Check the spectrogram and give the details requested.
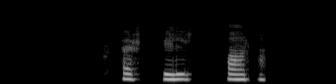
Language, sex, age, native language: Icelandic, male, 9, Icelandic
